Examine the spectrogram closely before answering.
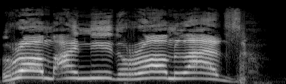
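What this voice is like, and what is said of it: Put-on accent, shouted line. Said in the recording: “in the same accent”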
